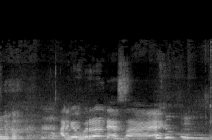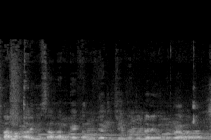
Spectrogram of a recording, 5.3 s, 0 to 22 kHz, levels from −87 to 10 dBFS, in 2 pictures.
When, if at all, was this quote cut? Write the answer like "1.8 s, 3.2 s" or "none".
2.6 s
